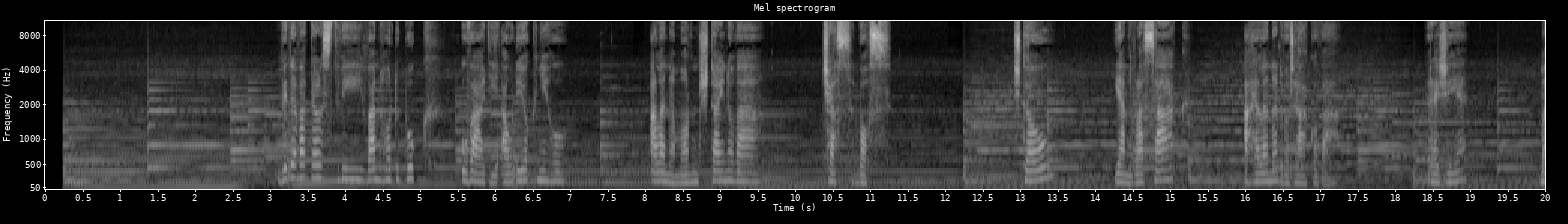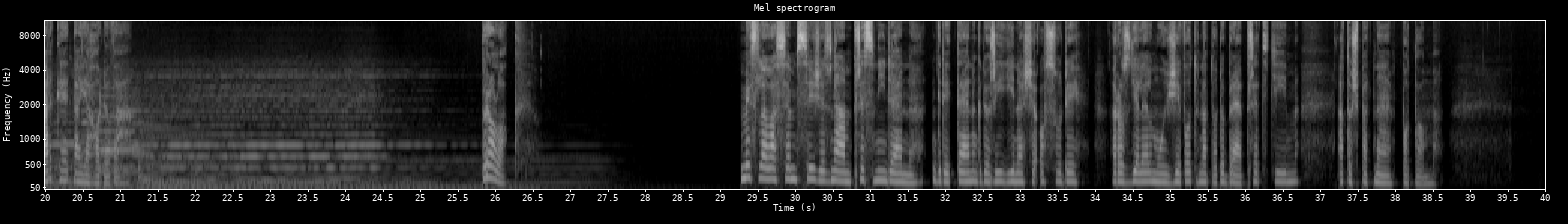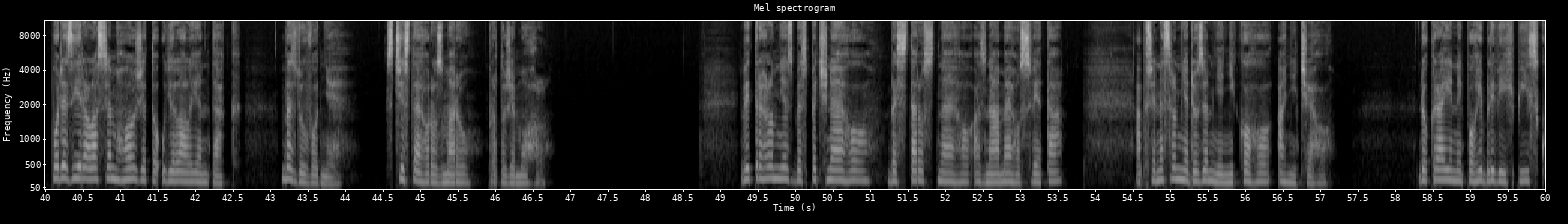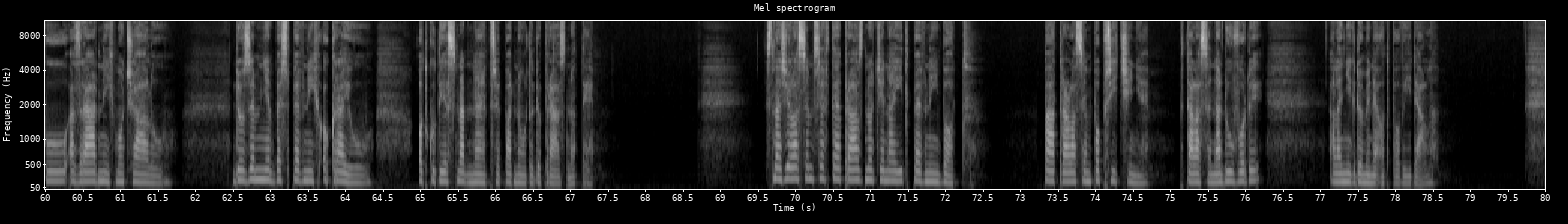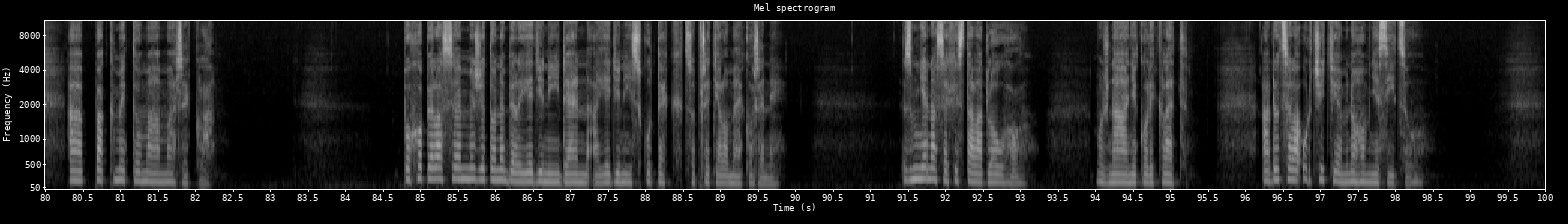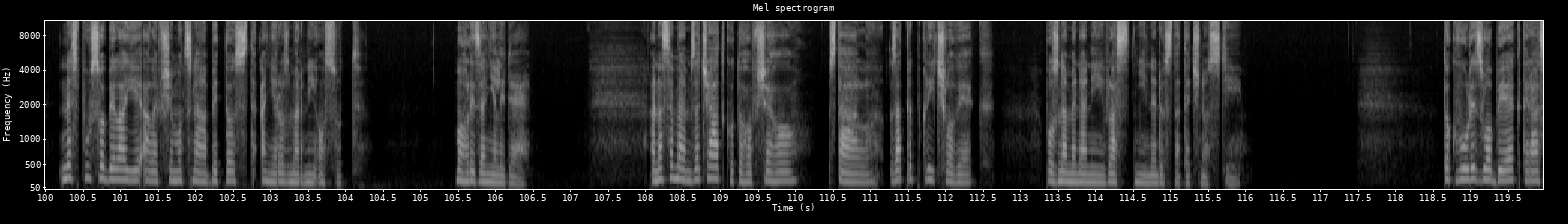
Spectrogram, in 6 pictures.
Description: Čas vos audiokniha
Ukázka z knihy
• InterpretHelena Dvořáková, Jan Vlasák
